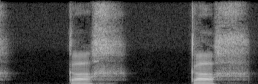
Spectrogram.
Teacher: while you are pronouncing the part of visarga, you will find your vocal cords are not vibrating.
